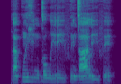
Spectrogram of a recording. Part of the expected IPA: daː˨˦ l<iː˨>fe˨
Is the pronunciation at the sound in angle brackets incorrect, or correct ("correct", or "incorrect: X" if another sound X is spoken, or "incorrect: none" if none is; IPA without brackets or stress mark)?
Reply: correct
